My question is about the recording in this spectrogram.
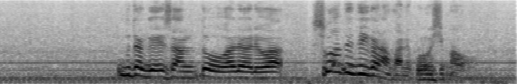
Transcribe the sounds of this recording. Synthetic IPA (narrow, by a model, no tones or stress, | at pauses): uːt̪aɡes̬ãnt̪oβaɾeβaɾeβa | sɨat̪et̪̬eikanamanikoɾoɕima̰o̰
